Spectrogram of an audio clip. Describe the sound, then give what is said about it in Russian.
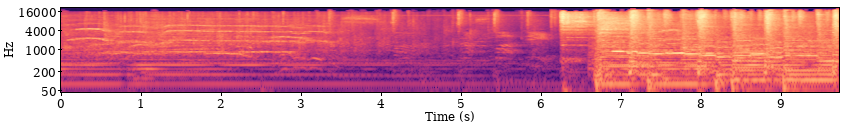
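Quiet sustained musical tones give way, about two-thirds through, to a sudden loud burst of audience applause with cheering and whoops, being recorded onto tape, that stays dense and steady to the end. “Спасибо, ваши голоса и ваши аплодисменты тоже будут на этой пленке, если только эти люди не забывали менять свои кассеты.”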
